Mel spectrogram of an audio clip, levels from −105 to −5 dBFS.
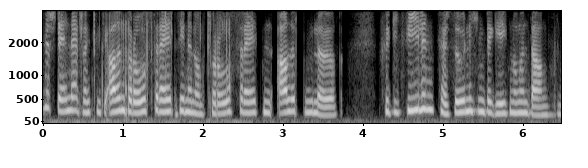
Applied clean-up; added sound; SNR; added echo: neural diffusion model UNIVERSE++.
